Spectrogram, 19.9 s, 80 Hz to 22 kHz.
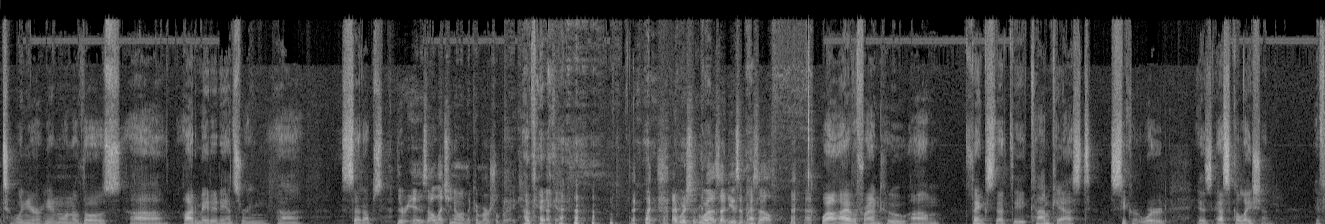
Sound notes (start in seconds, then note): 7.9 both laughing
